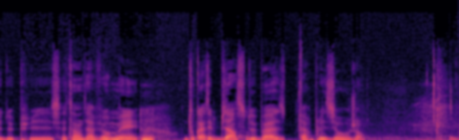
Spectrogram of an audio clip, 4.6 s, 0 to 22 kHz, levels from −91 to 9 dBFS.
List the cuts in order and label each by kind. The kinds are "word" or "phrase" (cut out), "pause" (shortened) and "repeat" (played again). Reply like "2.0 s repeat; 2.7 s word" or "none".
2.1 s word; 2.5 s word; 2.8 s word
